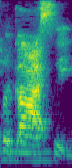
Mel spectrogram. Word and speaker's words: Lugosi: In 1882, Bela, how do you pronounce that? Lugosi? Lugosi, yeah.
